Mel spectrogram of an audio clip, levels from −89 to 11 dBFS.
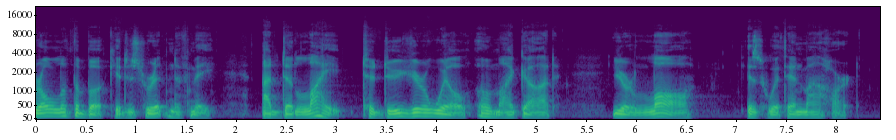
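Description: Speech recording, no technical faults heard anywhere in the clip.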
